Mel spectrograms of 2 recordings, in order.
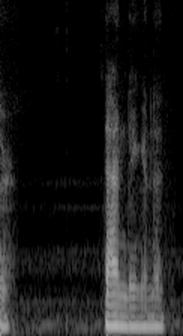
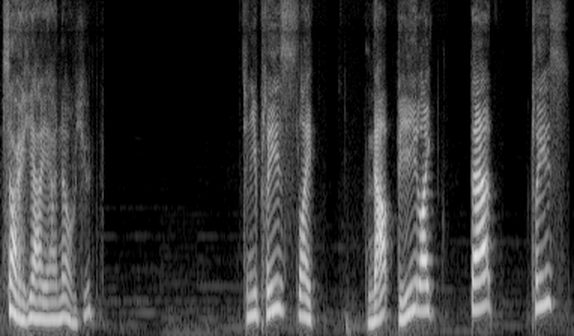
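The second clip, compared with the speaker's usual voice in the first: high, loud fairy voice; apologise, then plead in a high fairy voice; flustered ice fairy; 10 semitones higher, 14 dB louder than usual. Acted.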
